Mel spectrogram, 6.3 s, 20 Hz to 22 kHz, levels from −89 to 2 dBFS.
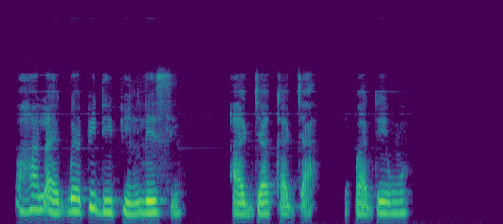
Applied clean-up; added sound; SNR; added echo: neural mask model DeepFilterNet 3.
